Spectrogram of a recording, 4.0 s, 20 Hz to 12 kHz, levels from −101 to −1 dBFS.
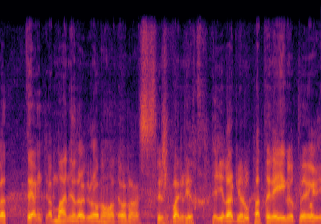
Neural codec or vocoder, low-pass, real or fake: codec, 24 kHz, 1.5 kbps, HILCodec; 10.8 kHz; fake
